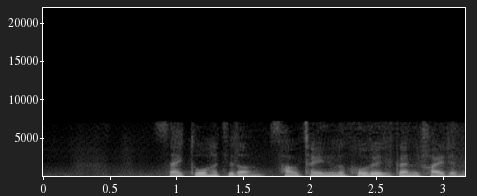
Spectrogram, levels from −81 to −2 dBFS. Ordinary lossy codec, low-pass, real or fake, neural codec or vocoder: MP3, 64 kbps; 7.2 kHz; fake; codec, 16 kHz, 0.5 kbps, FunCodec, trained on Chinese and English, 25 frames a second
